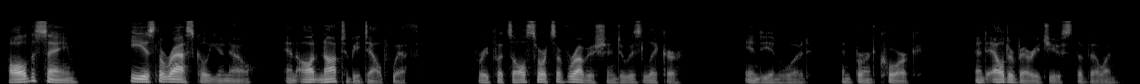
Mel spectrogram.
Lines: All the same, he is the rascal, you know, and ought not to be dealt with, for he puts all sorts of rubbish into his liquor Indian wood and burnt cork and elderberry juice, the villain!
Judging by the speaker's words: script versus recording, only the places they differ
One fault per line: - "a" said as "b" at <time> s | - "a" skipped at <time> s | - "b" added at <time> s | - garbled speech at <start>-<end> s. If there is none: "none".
none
